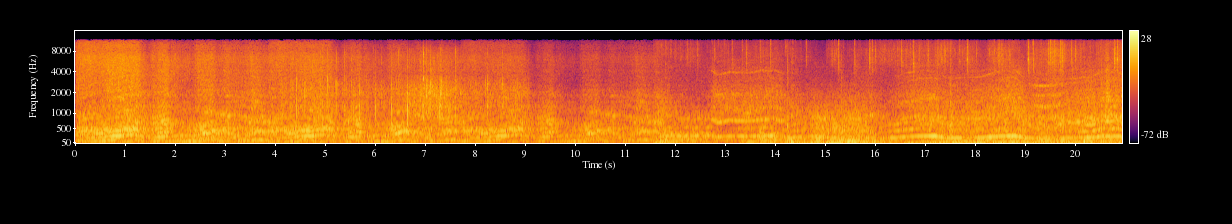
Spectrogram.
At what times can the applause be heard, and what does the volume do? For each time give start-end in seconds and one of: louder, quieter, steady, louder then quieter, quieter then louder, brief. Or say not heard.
4.0-9.1 louder then quieter.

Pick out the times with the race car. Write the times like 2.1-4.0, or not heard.
0.0-20.9.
